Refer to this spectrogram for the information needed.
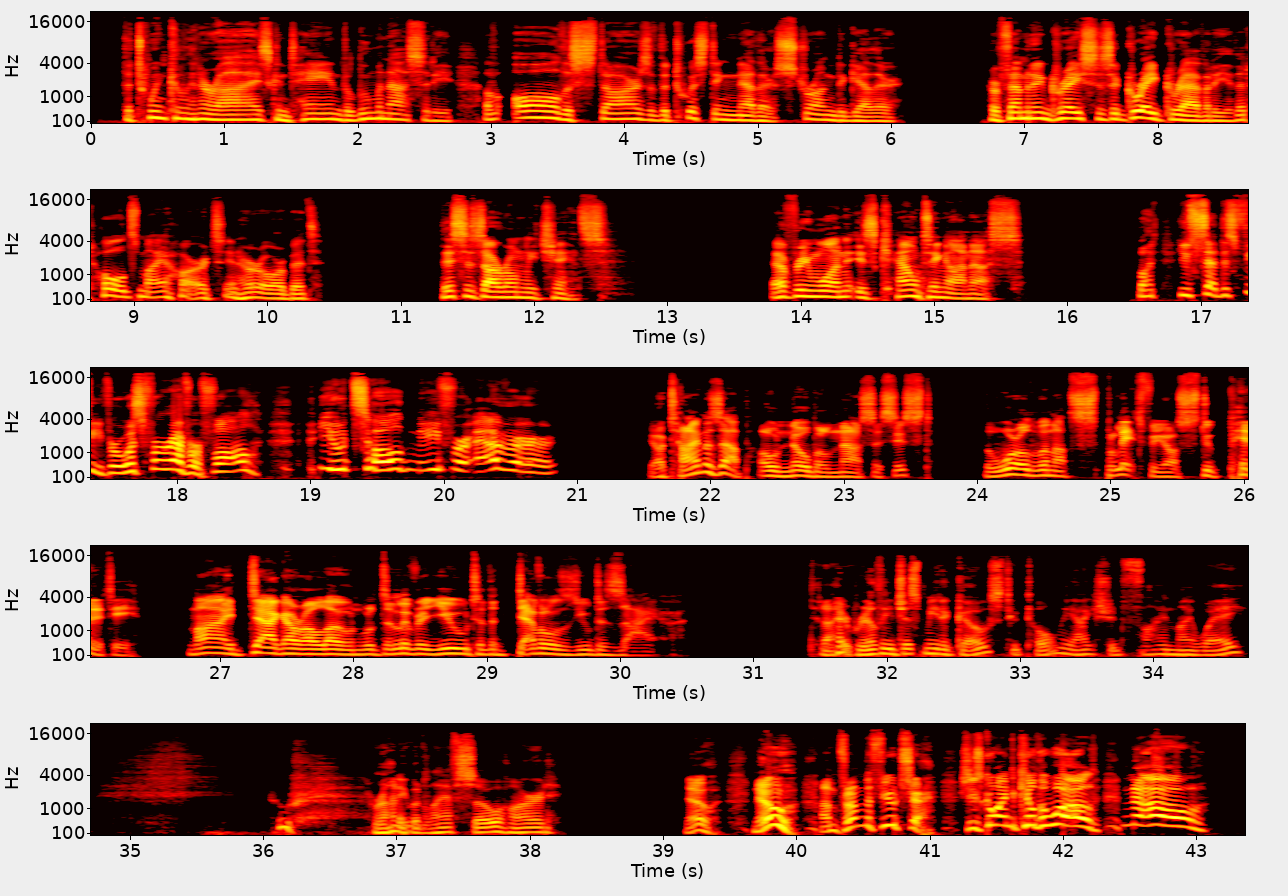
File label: character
